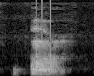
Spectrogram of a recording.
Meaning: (noun) 1. A sharp, pointy object, such as a sliver or splinter 2. Alternative form of bur (“rough, prickly husk around the seeds or fruit of some plants”)
- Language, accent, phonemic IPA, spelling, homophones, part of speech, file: English, Southern England, /bɜː/, burr, bur / Burr / brr / bare, noun / verb, LL-Q1860 (eng)-burr.wav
